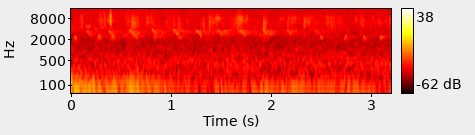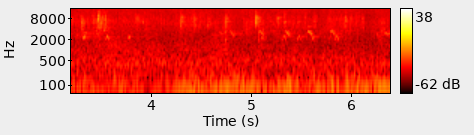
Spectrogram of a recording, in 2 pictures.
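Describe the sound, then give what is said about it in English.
Birds calling nearby, with many short, high chirps repeating in quick bursts over a faint, steady background hiss. “birds are calling and tooping nearby.”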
